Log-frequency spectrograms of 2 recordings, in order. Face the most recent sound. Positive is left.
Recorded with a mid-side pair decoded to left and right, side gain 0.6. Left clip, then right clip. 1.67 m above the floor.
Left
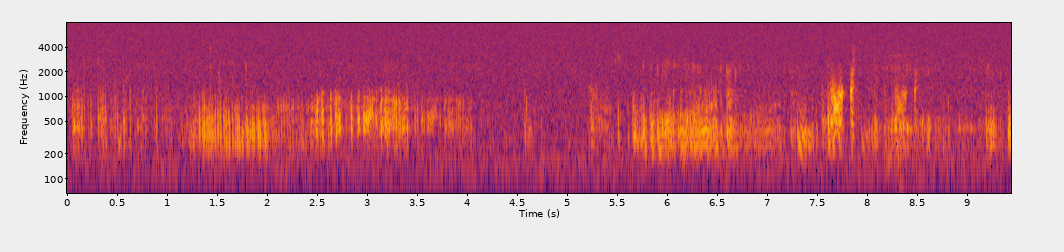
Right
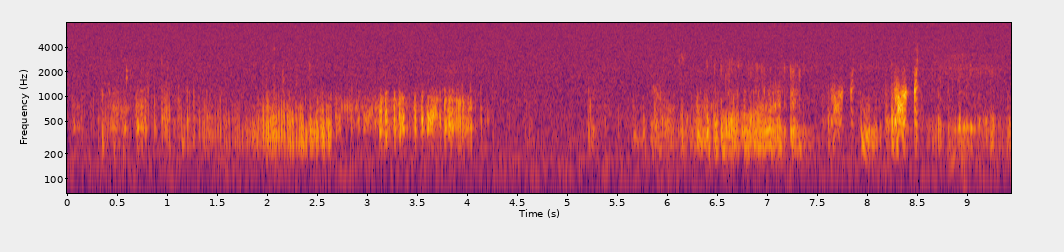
No sound to turn to.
